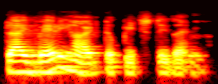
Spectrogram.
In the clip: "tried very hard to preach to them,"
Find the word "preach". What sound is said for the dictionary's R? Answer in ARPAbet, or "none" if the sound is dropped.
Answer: none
